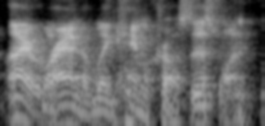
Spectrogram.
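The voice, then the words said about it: Imitates another person's voice. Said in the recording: “do an impression of you”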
